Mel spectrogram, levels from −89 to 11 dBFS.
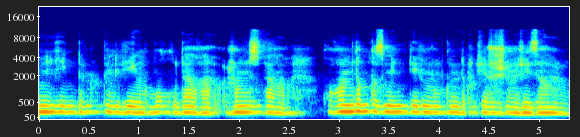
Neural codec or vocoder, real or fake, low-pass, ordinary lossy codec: autoencoder, 22.05 kHz, a latent of 192 numbers a frame, VITS, trained on one speaker; fake; none; none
